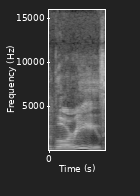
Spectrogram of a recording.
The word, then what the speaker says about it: Glorelys: time it was like dan calls you glories and i'm like oh okay that's how you say it in what are your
